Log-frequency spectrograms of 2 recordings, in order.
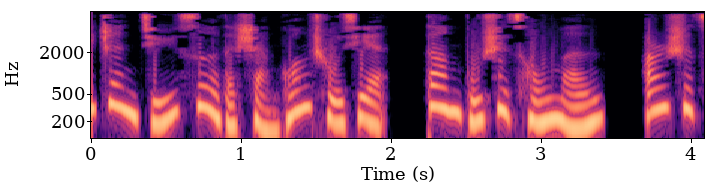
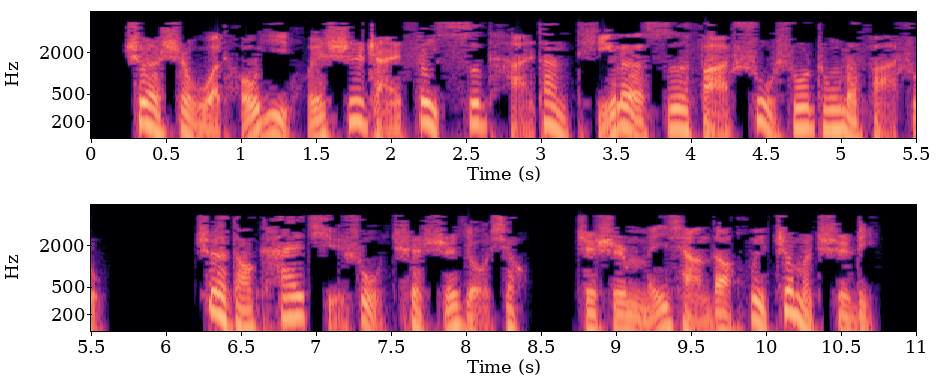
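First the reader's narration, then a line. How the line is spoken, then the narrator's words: Low voice. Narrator (Chinese): 雷斯林低声说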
